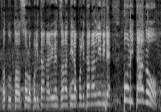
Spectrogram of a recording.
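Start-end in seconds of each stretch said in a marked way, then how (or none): 1.6-3.1 excited call. Real, not acted. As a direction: pitch climbing to a high shout. Building shot call.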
